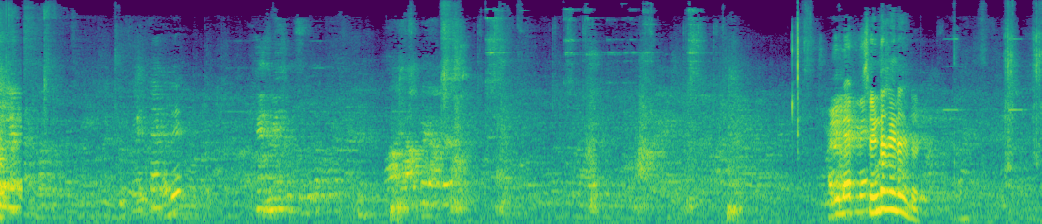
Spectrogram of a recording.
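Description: Men talk and call out loudly nearby.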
